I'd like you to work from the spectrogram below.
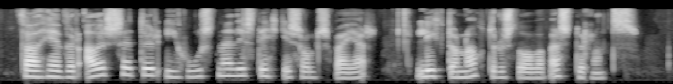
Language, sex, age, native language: Icelandic, female, 18-19, Icelandic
